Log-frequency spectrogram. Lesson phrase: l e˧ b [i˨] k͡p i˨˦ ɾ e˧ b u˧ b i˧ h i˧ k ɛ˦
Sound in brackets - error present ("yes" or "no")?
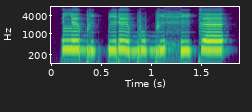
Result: no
